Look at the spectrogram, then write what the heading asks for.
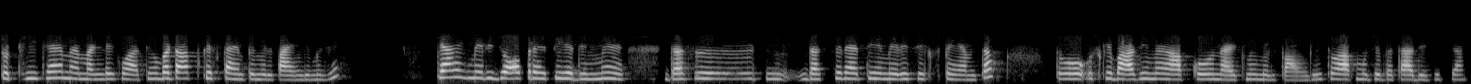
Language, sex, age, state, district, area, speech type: Hindi, female, 18-30, Madhya Pradesh, Katni, urban, conversation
